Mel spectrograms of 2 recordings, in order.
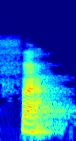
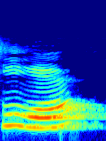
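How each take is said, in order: First: The vowel is reduced to a short schwa. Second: The vowel is full and clearly pronounced. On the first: "Like a weekend form is fa" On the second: "Like a strong form"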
